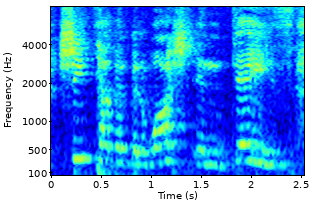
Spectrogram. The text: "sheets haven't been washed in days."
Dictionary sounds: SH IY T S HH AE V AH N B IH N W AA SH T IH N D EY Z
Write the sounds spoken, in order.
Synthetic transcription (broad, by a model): SH IY T S HH AE V AH N B IH N W AA SH T IH N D EY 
